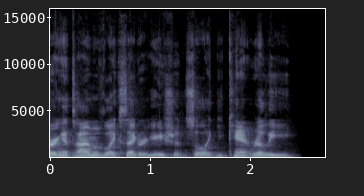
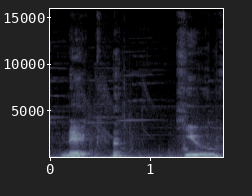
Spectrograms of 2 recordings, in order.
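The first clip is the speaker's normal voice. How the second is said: giggly mock greetings; 7 semitones higher, 6 dB quieter, slower than usual. Laughing cartoon roll call.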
